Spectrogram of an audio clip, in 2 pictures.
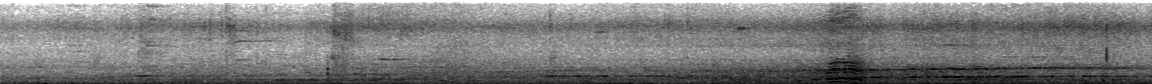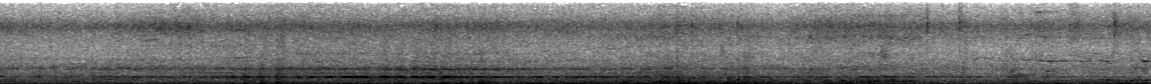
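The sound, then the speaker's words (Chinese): Fish market ambience recorded while walking to the inner market: a steady wash of crowd murmur from market workers and tourists and background hum, with a whining motor tone sliding up and down and one sharp clatter partway through. “这边我们来听一下一路步行到场内市场的环境声音。我们可以留意一下市场工作者和观光客的人声。”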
